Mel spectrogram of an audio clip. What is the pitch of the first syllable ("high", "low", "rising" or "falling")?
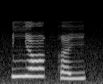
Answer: high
